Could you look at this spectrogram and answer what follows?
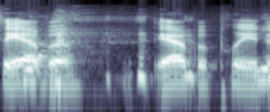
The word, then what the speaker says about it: ABBA: And you know, we were corrected yesterday; they're actually called ABBA. Here in the Midwest, we always call them ABBA. That's three syllables. ABBA.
